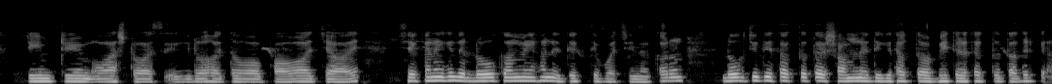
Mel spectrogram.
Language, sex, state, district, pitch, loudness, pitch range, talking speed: Bengali, male, West Bengal, Malda, 145 Hz, -26 LUFS, 130-160 Hz, 160 wpm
